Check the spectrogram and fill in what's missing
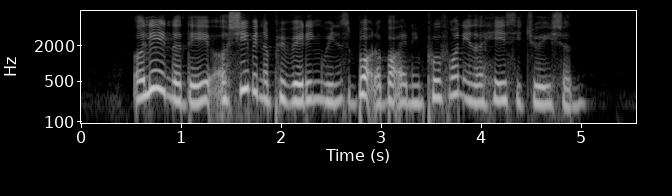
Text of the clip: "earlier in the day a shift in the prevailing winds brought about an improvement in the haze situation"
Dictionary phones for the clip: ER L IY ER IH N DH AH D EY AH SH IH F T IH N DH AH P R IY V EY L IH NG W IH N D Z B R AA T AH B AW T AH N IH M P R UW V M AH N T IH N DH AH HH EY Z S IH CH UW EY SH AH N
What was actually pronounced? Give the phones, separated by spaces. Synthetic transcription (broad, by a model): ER L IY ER IH N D AH D EY AH SH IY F IH N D AH P R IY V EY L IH NG W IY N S B R AA T AH B AW T AH N IH M P R UW V M AH N T IH N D AH HH EY S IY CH UW EY SH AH N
